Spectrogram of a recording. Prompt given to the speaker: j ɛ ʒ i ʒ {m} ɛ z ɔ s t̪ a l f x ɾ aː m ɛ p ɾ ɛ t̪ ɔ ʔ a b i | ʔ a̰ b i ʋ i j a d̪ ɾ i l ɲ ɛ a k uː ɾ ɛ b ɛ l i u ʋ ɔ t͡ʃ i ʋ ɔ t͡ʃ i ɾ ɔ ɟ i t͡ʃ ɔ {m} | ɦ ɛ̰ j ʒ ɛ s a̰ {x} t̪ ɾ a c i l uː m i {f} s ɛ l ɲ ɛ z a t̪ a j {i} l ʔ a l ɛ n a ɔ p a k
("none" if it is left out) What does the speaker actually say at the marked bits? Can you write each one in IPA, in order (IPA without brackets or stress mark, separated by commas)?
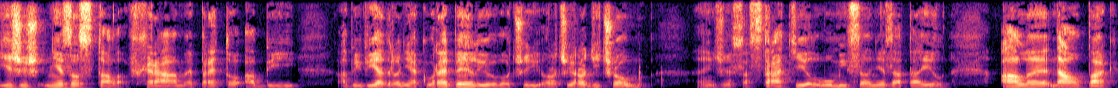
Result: ɲ, m, s, none, i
